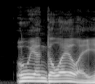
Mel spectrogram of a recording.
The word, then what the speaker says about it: Uiagalelei: DJ Uiagalelei? – Uiagalelei, yes. – Yeah, do you think Dave Logan retires? Uiagalelei throws over the middle to Ogbonam.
